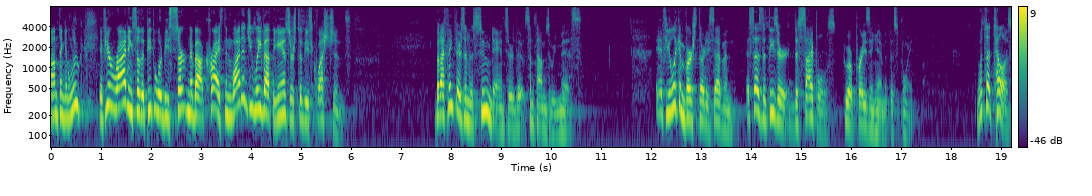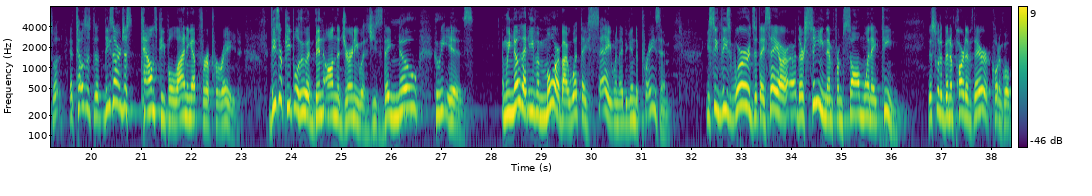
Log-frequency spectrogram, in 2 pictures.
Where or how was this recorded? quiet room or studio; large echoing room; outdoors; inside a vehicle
large echoing room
